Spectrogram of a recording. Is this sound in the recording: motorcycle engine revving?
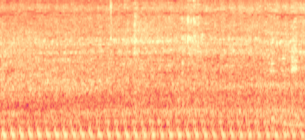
yes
